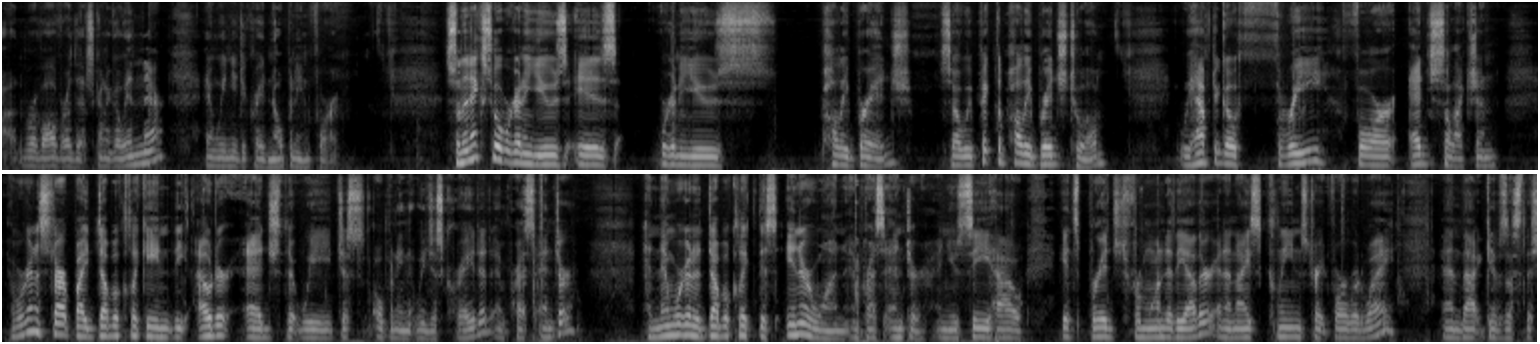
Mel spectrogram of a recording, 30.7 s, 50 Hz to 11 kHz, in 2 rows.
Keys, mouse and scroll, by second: 20.1 Return, 23.6 Return.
